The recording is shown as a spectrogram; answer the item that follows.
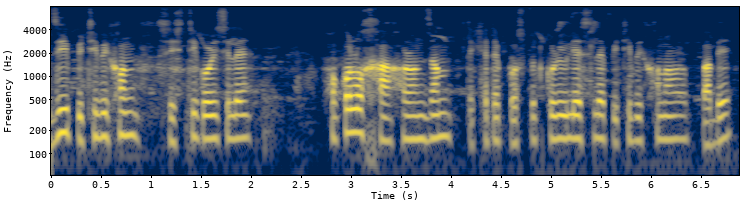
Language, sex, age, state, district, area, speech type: Assamese, male, 30-45, Assam, Dhemaji, urban, spontaneous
